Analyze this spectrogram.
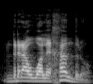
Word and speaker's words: Rauw Alejandro: O sea, ¿tú crees que pronuncio bien tu nombre? Raúl Alejandro.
